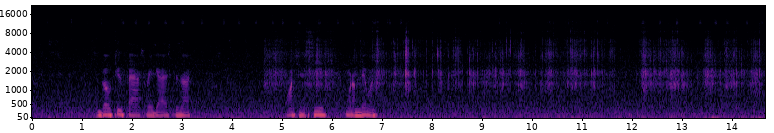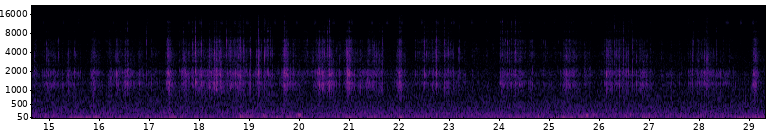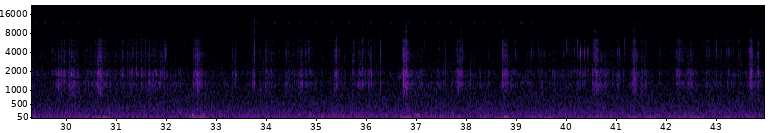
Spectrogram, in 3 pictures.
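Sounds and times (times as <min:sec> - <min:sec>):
newspaper rustling and crinkling: 0:04.6 - 0:43.9.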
